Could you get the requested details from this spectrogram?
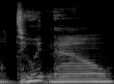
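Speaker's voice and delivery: put-on resigned sighing voice. Retelling how Jaqen gives in to Arya: imitating a resigned Jaqen. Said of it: "the resigned look on his face".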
